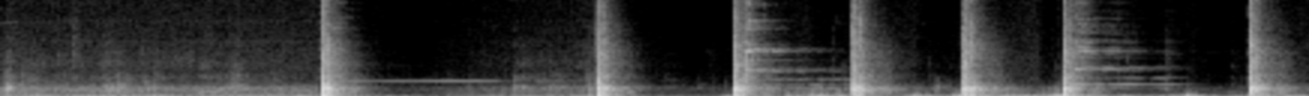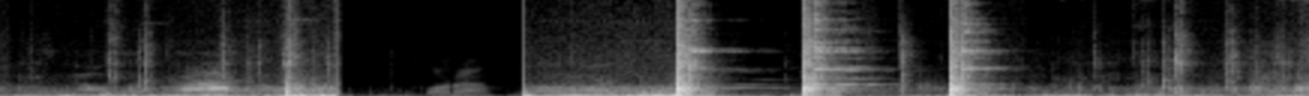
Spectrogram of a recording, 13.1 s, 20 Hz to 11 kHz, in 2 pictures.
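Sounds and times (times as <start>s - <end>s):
metallic ring of steel targets: 3.7s - 4.3s, 5.3s - 5.9s, 10.0s - 11.7s.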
